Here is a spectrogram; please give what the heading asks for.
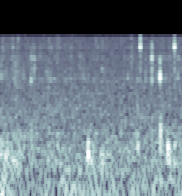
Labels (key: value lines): label: ambient
recorder: HydroMoth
